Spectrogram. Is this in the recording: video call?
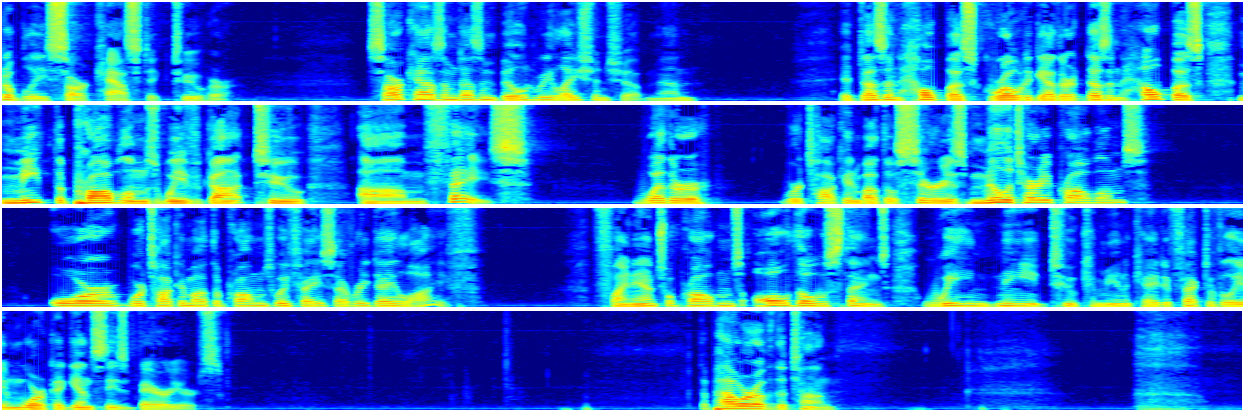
no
